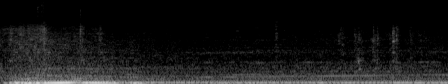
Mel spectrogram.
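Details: 1991 Ford F-150, restart after first getting it running with starting fluid and adding antifreeze; quick rev right after start, then drops to smooth quiet idle with no stumbles, "runs like a dream".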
